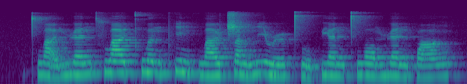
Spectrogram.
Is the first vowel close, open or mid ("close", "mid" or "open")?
open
